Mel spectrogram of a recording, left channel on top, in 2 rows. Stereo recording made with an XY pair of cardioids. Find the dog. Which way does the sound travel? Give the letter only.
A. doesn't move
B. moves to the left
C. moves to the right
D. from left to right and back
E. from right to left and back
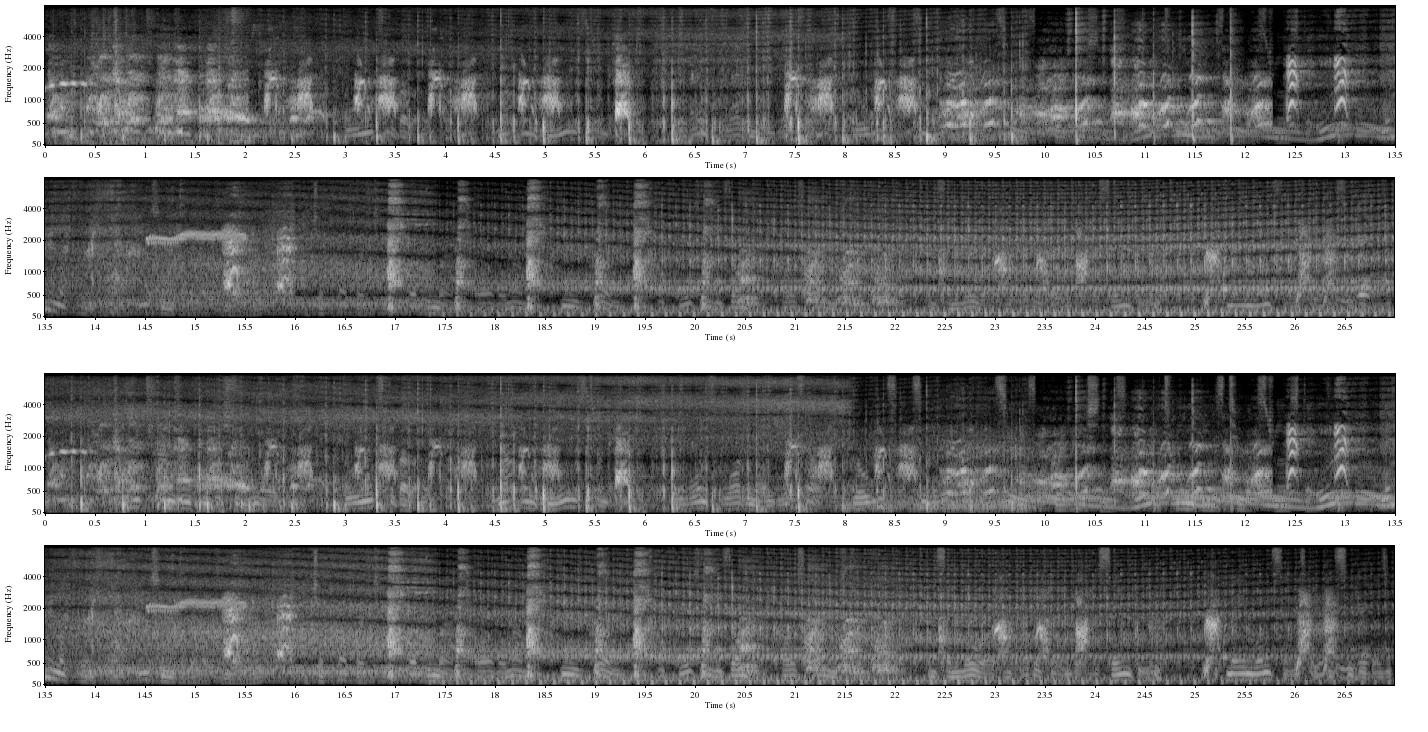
C.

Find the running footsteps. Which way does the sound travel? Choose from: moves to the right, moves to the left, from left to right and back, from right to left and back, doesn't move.
moves to the left.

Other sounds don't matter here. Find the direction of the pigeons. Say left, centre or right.
left.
